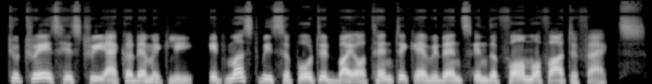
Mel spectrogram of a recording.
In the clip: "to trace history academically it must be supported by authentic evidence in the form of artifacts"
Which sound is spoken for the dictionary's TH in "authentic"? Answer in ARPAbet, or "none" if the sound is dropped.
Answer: T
